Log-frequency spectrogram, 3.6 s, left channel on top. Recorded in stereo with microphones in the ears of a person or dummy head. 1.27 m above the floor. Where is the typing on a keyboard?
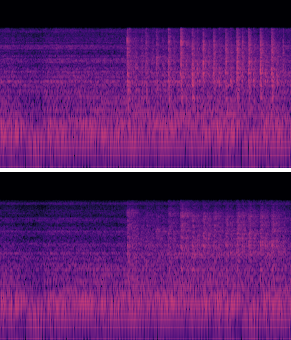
70° left (ahead or behind), 1.5 m.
